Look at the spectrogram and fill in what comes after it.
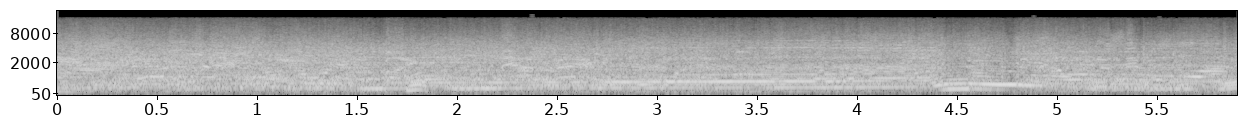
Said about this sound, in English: So we're watching dirt bike.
